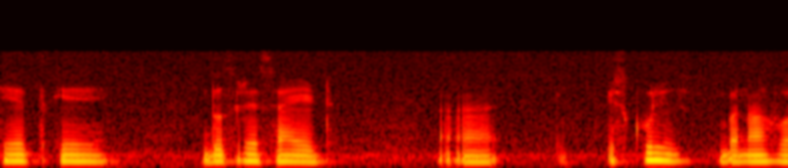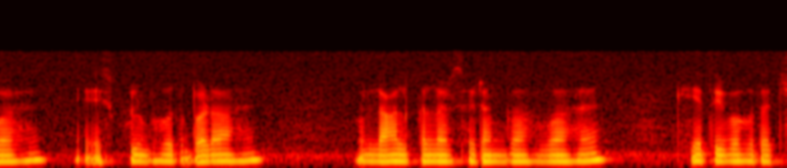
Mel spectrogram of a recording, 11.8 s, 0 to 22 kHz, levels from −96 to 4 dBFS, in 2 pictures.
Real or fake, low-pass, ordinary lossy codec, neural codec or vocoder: real; 7.2 kHz; none; none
